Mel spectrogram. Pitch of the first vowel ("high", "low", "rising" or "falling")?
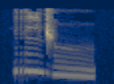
high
